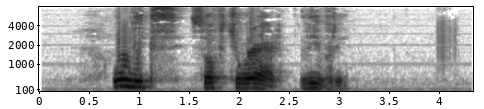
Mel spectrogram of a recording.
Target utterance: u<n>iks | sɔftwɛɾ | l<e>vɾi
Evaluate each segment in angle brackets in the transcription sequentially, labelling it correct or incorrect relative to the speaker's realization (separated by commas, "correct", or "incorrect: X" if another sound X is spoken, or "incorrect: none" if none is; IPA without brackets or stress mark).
correct, incorrect: i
